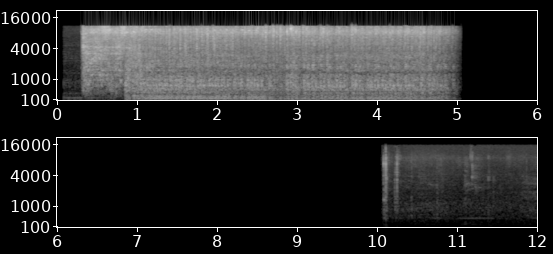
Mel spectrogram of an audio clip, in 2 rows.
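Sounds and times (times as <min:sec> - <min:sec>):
motorcycle starter whirr: 0:00.2 - 0:05.0
motorcycle engine running: 0:00.9 - 0:05.1.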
